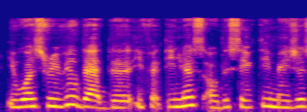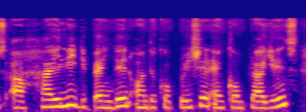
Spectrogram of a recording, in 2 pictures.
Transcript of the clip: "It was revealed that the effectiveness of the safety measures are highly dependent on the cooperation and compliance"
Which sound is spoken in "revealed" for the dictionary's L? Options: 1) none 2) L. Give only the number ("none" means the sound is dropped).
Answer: 2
